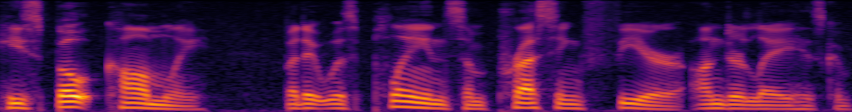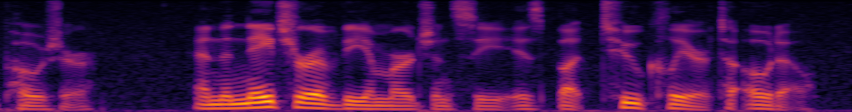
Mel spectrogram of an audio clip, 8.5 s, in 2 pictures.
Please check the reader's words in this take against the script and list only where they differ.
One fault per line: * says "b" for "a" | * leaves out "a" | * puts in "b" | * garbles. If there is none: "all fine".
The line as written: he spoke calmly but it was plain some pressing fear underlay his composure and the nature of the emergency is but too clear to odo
all fine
